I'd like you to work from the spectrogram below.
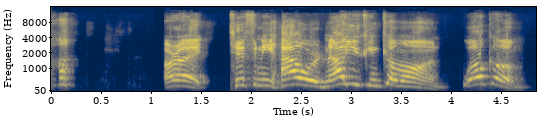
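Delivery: high, loud host announcement; excited welcome. Real, not acted. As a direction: bring the guest on with a big welcome. Host welcomes guest, calling out.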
